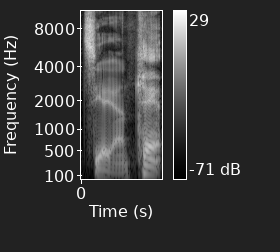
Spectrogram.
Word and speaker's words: Cannes: It's not that hard. Just CAN. Can.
